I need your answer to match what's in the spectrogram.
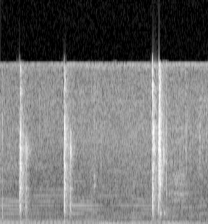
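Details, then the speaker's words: Kroak diesel parking heater for a camper, fuel lines initially empty: holding both arrow buttons starts the dosing pump; a few sharp ticks over a steady low hum as it primes diesel into the lines, working normally. "vous entendez la pompe vient se mettre vient de se mettre en route"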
